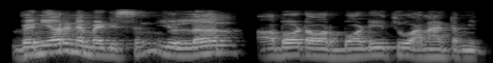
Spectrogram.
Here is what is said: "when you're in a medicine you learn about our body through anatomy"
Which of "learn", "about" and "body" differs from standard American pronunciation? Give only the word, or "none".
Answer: none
